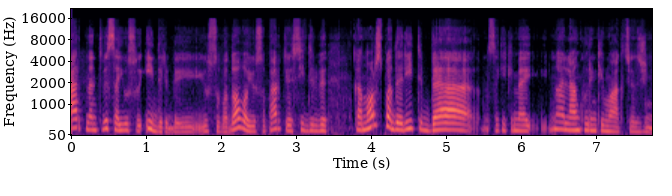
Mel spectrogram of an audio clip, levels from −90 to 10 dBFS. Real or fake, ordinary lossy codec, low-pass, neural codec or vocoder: real; Opus, 16 kbps; 14.4 kHz; none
